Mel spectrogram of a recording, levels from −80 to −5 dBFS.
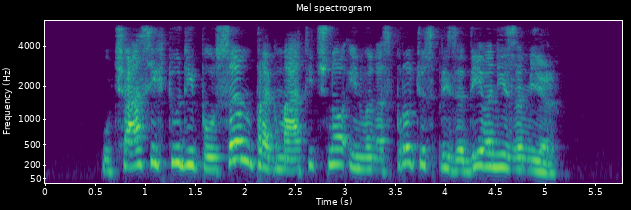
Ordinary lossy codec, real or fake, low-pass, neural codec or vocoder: AAC, 48 kbps; real; 5.4 kHz; none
